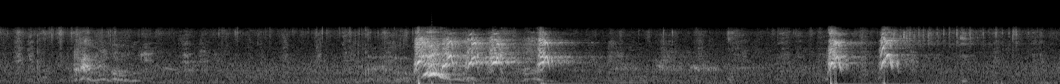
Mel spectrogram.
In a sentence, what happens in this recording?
A small dog growling, a larger dog responding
